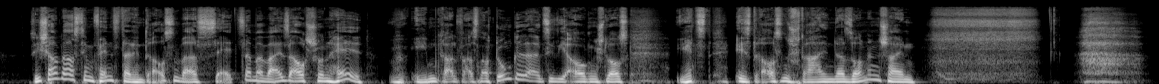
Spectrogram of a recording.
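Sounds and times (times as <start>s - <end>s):
speech: 0.3s - 9.7s
long deep inhale: 6.3s - 7.3s, 9.2s - 11.5s
breathy exhale: 9.3s - 11.5s.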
